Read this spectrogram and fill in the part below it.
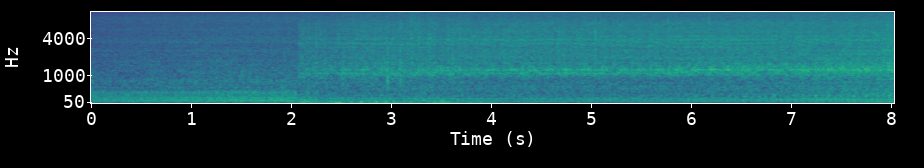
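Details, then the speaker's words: Ford 7.3 diesel van after vacuum pump replacement, on a test drive: a steady diesel drone with road rumble and no knocks, ticks or whine. Everything sounds normal and the engine runs clean. "we are back at the compound everything sounds great there are no weird noises"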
